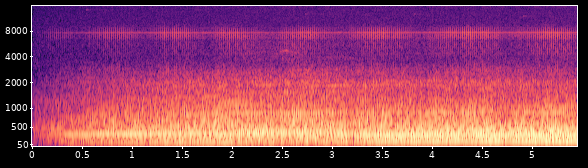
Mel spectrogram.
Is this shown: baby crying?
no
